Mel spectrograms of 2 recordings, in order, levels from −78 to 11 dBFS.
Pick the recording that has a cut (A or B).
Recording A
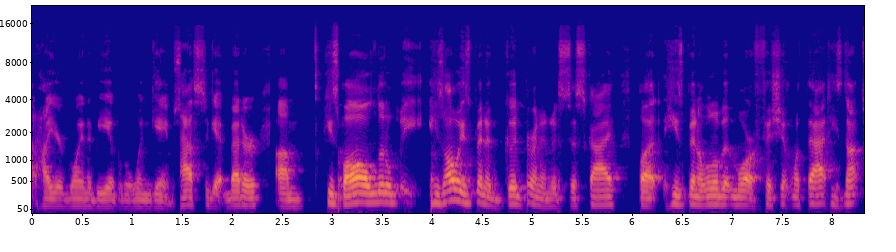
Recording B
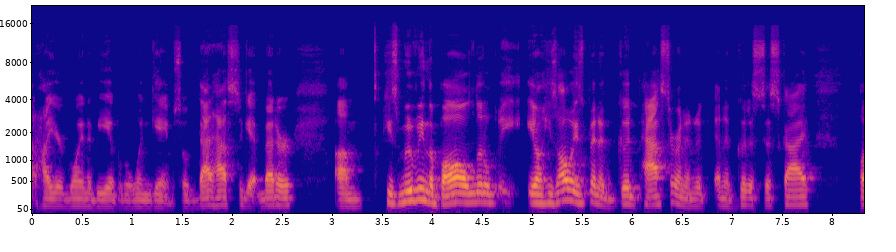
A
